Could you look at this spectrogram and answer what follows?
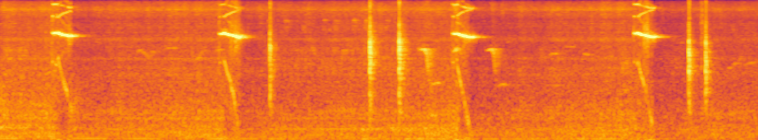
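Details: Brown prinia song used as a tutor recording for keepers: sharp, loud downslurred whistled notes repeated about every two seconds, separated by short dry clicks and brief squeaks, over a quiet background.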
